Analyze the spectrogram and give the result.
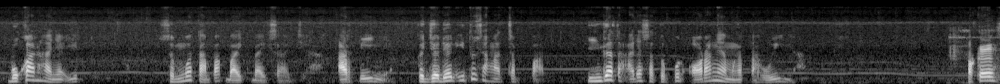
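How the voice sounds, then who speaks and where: A man narrating a scripted horror story in a quiet, deliberate manner. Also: mid-range voice, slight background noise.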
